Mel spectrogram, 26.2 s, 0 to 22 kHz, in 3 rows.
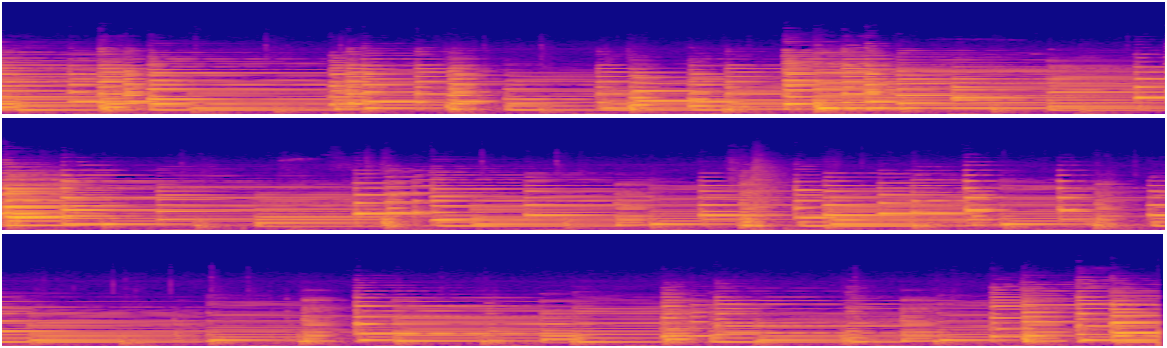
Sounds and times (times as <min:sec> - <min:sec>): Music: 0:00.0 - 0:26.1.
